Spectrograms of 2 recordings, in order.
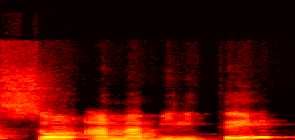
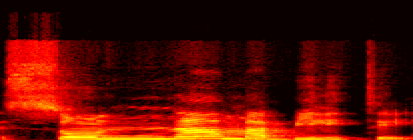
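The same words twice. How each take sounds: First: The n is not carried into the next word. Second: The n is carried into the next word. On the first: The speaker calls it wrong. "You remember son amabilité?" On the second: The speaker calls it right. "You should have said son amabilité. It is a liaison"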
